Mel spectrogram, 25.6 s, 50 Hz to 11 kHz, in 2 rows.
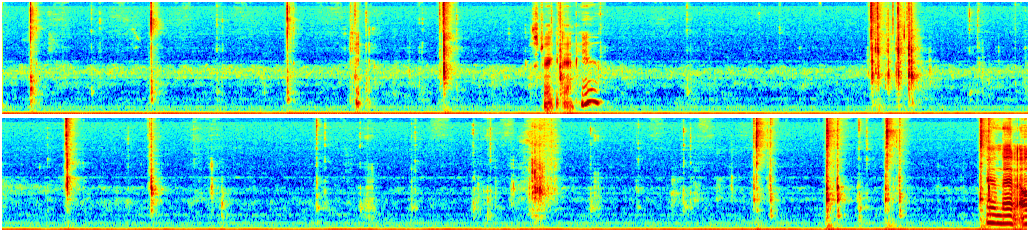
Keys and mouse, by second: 6.5 alt+click, 9.4 click, 11.7 ctrl+z, 12.0 ctrl+z, 12.9 click, 14.6 alt+click, 17.5 click, 23.0 click, 23.9 Return, 24.3 click, 24.7 Return.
